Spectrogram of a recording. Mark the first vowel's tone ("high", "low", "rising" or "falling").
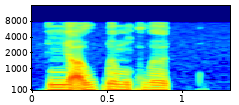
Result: rising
